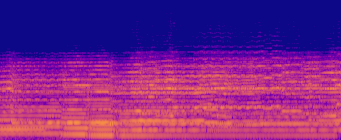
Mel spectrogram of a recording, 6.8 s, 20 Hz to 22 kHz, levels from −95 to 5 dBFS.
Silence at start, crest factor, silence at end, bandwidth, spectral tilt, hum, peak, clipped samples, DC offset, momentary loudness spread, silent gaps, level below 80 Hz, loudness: 0 s; 14 dB; 0 s; 6.6 kHz; -7 dB/octave; none; -14 dBFS; under 0.1%; under 0.1%; 6 LU; none; -66 dBFS; -26 LUFS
